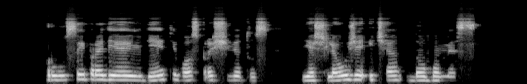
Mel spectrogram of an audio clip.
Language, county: Lithuanian, Vilnius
